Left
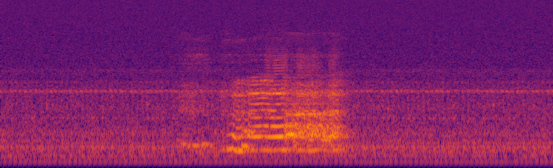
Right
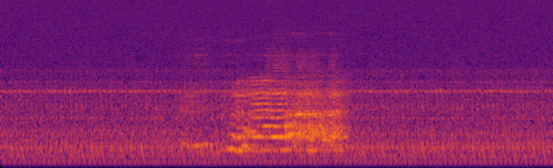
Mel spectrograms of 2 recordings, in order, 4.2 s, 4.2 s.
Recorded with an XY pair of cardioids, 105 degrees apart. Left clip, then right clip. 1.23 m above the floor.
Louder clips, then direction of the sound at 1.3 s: Left 2 dB; 35° left.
